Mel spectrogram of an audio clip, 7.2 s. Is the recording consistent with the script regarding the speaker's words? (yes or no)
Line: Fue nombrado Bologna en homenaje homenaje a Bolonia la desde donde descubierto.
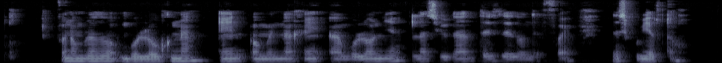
no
